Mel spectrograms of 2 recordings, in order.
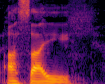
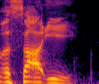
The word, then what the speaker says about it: Asahi: Asahi. – I love Asahi. – Closest. That was the closest. – Asahi. – Take two. – Okay. What I'm trying to... Asahi? – Asahi. – Asahi. – Three syllables.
